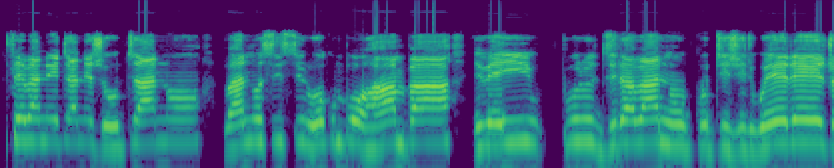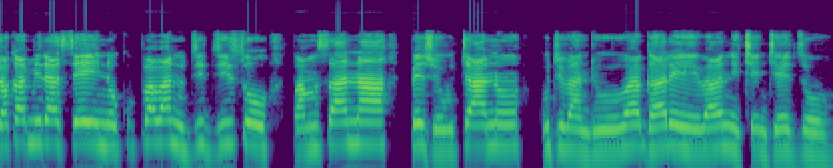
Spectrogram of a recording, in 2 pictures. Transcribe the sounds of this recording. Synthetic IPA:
se̞ʋano̞it̬ane̞ʐe̞utano̞ | ʋano̞sisirwokumbo̞ɦamba | ʋe̞i | purud͡ziɾaʋan̤ukutiʐirwe̞re̞ʐakamiɾase̞ine̞kupaʋan̤ud͡zid͡ziso̞pamusana | pe̞ʐe̞utano̞ | kutiʋantʰuʋaɡʱaɾe̞ʋane̞t͡ʃe̞nd͡ʒe̞ːd͡zo̞

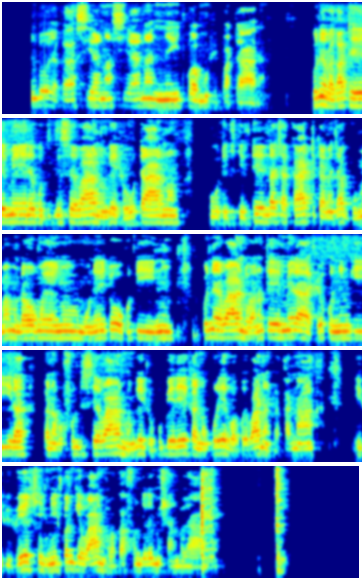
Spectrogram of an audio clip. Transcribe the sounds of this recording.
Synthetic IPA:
endo̞jakasijanasijananino̞itwamuʐipataːɾa | kune̞ʋakate̞me̞ɾekud͡zid͡ziseʋantʰuŋɡe̞ʐe̞utano̞ | kutit͡ʃit͡ʃite̞ndat͡ʃakatikanat͡ʃaɡʱumamundawomwe̞ɲumuno̞iteokuɗinukune̞ʋantʰuʋano̞te̞eme̞ɾaʐe̞kuniŋɡiɾakanakufundiseʋantʰuŋɡe̞ʐe̞kuɓe̞ɾe̞kano̞kuɾe̞rwakwe̞ʋan̤uʐakanaːkḁ | iʐiʐe̞ʂeʐnoitwaŋɡe̞ʋantʰuʋakafundiremiʃando̞jaːʋo̞

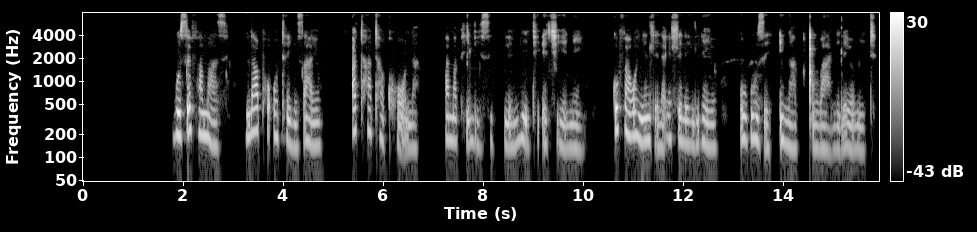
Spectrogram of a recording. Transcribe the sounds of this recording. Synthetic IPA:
ɣusɛfamasi̥ | lapʰɔʔɔtʰeŋisajɔ | atʰatʰakʰɔ̰naː | mapʰelisi | lemitʰiʔet͡ʃʼijɛnɛjɔ | ɣufaɣwɛŋɛnd͡ɮʱɛla̰ʔɛɬɛleɣilɛjɔ | uɣuzɛiŋaβǃuβanilɛ̰jomiːtʰi̥

